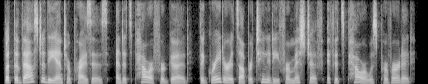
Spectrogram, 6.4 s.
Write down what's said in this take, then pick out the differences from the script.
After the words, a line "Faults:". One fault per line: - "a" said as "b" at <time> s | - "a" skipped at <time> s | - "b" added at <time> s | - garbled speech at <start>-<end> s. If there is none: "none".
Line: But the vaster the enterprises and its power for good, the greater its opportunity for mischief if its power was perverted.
But the vaster the enterprises and its power for good, the greater its opportunity for mischief if its power was perverted.
Faults:
none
